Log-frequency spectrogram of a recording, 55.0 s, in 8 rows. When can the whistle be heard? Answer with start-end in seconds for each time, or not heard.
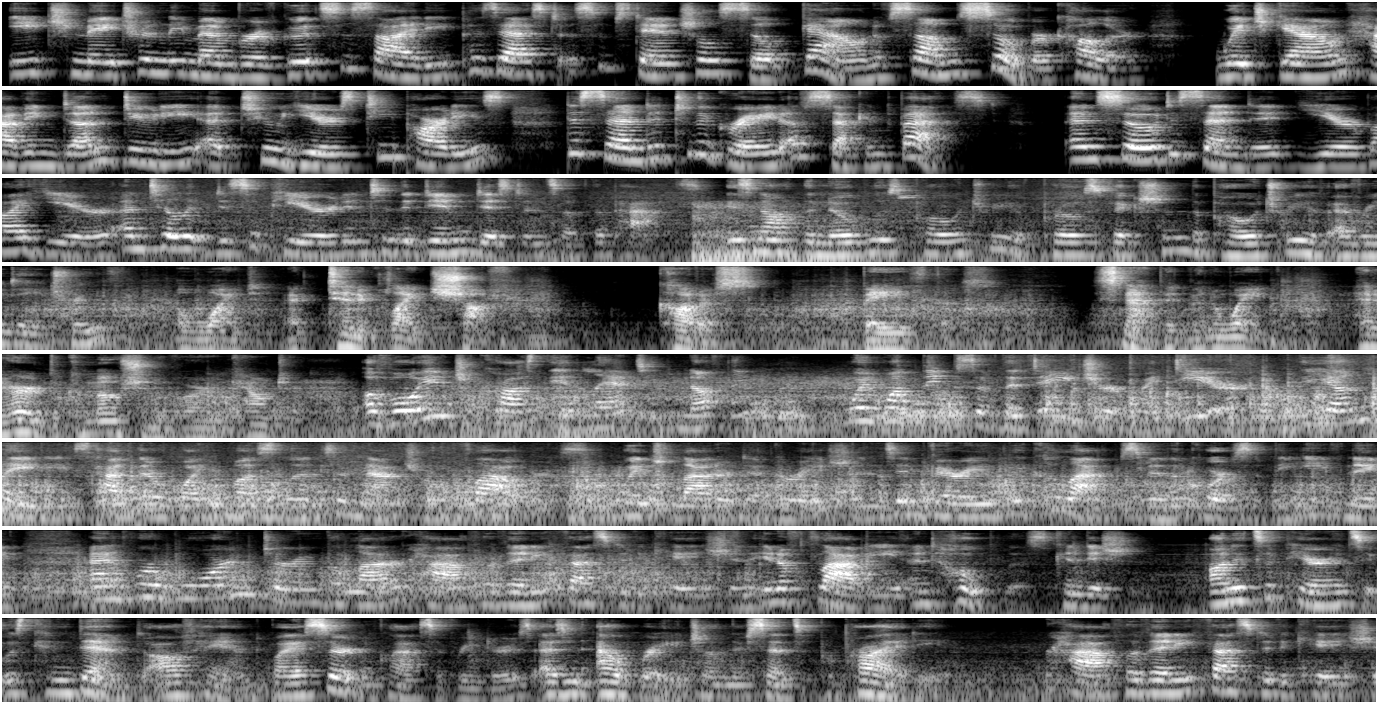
17.1-18.4.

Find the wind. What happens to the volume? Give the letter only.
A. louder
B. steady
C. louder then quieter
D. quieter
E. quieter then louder
C.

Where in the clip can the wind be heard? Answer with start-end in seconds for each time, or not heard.
14.0-54.9.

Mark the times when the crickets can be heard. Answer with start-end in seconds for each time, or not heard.
not heard.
